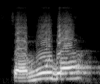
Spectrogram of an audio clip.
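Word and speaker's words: ثمودا: Nah, ketika tanda-tanda seperti ini, maka cara bacanya adalah dengan tidak melibatkan alif, baik di dalam waqaf maupun ketika wasal. Jadi alif tidak berfungsi sama sekali sebagai mad. Contoh, ada kata samuda, ala inna samuda kafaru.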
